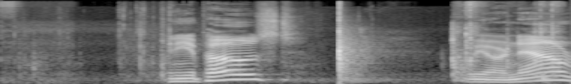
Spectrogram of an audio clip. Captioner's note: gavel bangs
